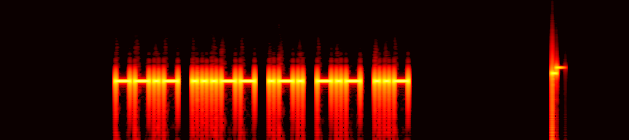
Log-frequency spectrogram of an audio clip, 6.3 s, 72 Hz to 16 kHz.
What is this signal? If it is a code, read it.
Morse code, heard as a keyed tone, about 25 wpm, 700 Hz. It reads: Q3RKU
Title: Code Groups - 5 Letter:Numbers - 25wpm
